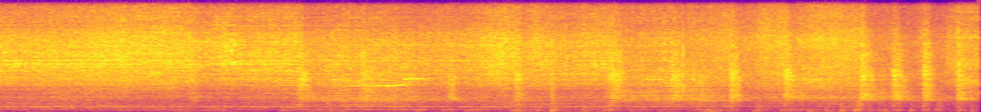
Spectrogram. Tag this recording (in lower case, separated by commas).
hiss, steam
